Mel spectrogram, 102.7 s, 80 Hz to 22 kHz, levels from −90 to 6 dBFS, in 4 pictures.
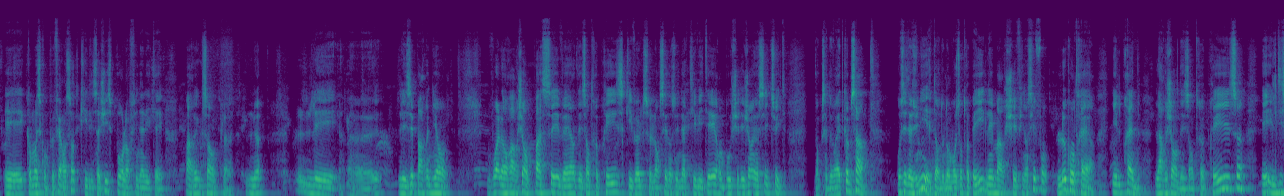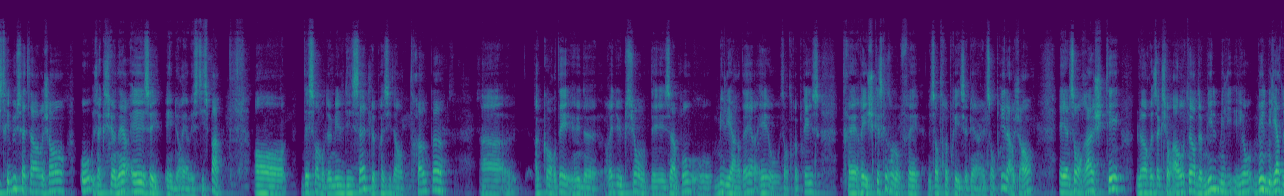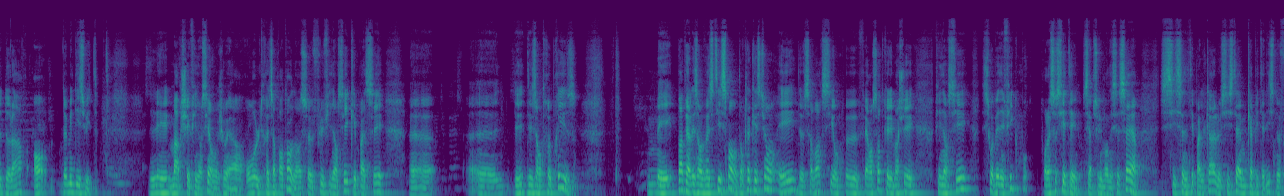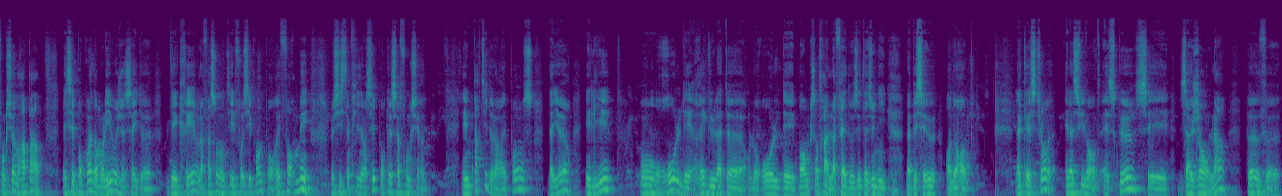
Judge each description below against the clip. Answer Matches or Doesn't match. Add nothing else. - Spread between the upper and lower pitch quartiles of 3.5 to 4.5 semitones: Matches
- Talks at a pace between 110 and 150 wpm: Matches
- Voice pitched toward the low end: Matches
